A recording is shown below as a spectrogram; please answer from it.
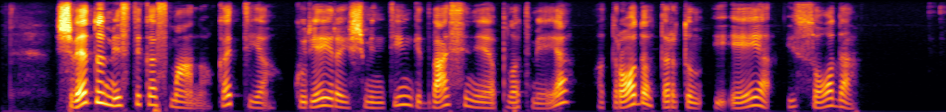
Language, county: Lithuanian, Utena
